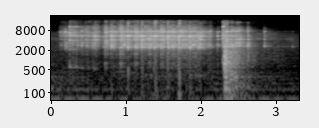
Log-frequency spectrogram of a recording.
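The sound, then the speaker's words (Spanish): Dice rattle rapidly inside a cup for a couple of seconds during a gambling bet, then spill out with a sharp clatter and a few small bounces before settling, fairly loud with no voices. “El elegante caballero lanzó, levantó el vaso, tomó los dados, los dejó caer”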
